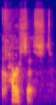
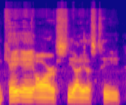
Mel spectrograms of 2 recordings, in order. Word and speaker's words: karcist: the sorcerer who controls the demons it's called karcist apparently this is the highest level of adept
